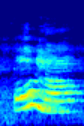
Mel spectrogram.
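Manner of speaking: loud, bright call of hola, pitched high; cheerful hola. Pretend. Calling hola out to people hurrying past. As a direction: greet a passer-by with a loud, happy hola. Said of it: "if you say".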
